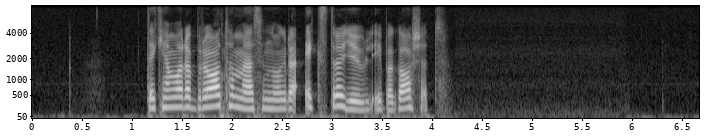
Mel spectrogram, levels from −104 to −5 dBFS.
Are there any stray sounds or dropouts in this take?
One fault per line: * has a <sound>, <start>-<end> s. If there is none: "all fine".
all fine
